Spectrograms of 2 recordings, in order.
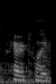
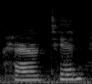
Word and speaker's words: parotid: taking tubes para parrot i thought it was peritoid but it's parotid and salivary glands which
